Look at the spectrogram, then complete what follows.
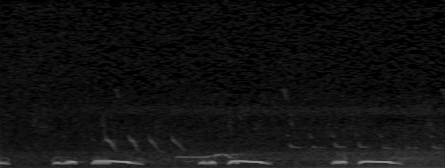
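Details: Spotted dove used as a decoy for luring and catching wild doves: three steady cooing phrases, a brief coo then a drawn-out descending one, with faint high chirps in the background.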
